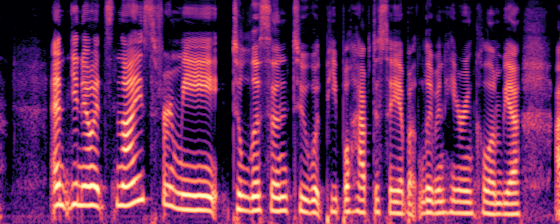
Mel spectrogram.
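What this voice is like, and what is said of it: Ecuadorian Spanish-accented English. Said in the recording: “I'm originally from Ecuador. If you guys had not figured out by my accent that I am not, that I am not from here”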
